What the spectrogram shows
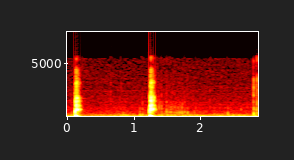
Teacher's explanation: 各位同学，大家好。这一讲我们来学习两个简单的辅音▁p▁和▁p。这个音在英语音标里面也有，很简单啊， 上下唇闭起来，然后一股气息从嘴里面发出来，冲破嘴唇 · 它比汉语拼音里面的▁p▁送气要强一些。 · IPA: [p]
